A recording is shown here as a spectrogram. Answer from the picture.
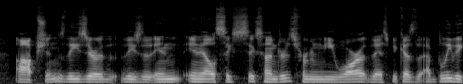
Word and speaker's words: Neewer: This time it's on the Neewer, maybe it's pronounced Newer, Neewer brand light LED light panels.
